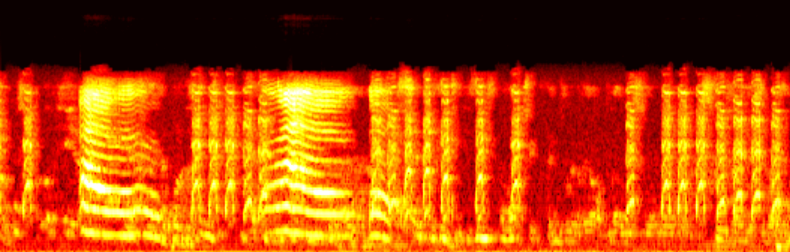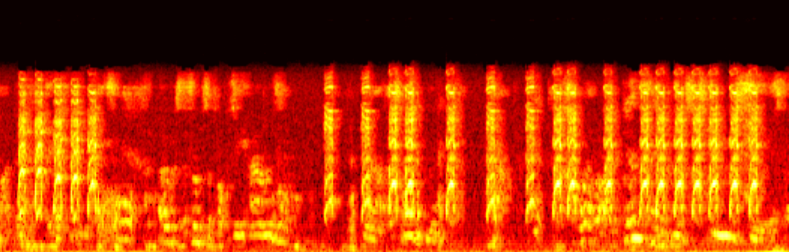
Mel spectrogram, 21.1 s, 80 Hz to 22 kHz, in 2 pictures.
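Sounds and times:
baby babbling: 1.1 - 2.2, 3.5 - 5.3
baby crying: 1.1 - 2.2, 3.5 - 5.3.

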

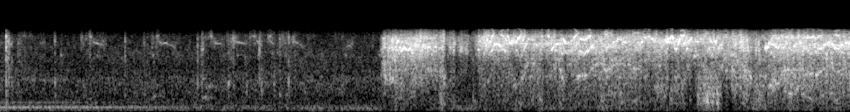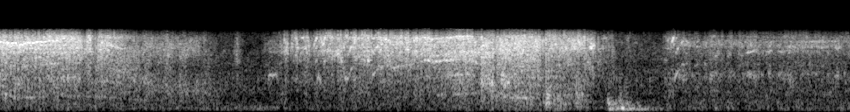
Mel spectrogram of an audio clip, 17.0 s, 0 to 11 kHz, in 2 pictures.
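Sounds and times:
tyre noise on asphalt: 0.0 - 17.0.

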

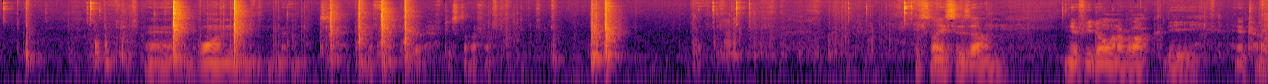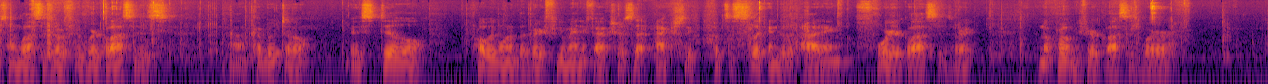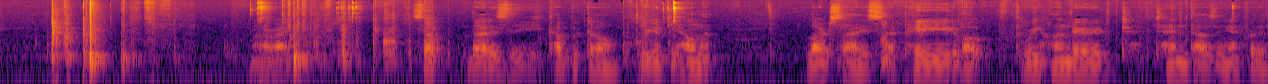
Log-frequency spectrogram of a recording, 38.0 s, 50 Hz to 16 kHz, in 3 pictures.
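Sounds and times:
helmet handling ticks and rustles: 0.0 - 10.0, 10.6 - 38.0.

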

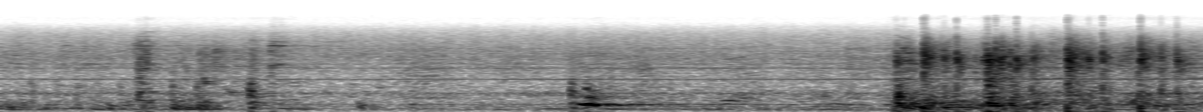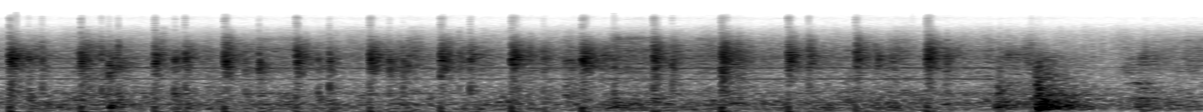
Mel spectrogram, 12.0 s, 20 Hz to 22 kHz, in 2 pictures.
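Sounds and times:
fast sharp taps: 4.5 - 10.8.

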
